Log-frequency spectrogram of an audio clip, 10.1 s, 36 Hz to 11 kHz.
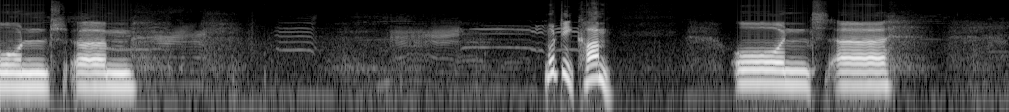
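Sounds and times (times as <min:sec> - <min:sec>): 
speech: 0:00.0 - 0:01.5, 0:05.4 - 0:06.2, 0:07.3 - 0:09.1
several sheep bleating: 0:00.7 - 0:06.1, 0:09.6 - 0:10.0.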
